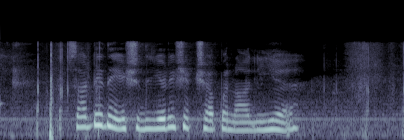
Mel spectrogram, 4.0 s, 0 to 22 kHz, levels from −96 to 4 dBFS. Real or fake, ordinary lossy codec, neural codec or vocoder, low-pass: real; none; none; 7.2 kHz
